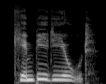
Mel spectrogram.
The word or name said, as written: kæmpeidiot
